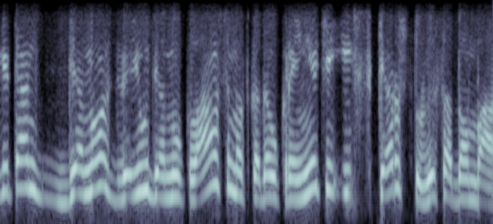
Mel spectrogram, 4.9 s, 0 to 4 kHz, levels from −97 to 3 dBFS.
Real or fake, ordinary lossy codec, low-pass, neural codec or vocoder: real; Opus, 32 kbps; 3.6 kHz; none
